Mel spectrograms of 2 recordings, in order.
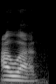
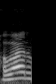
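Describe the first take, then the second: First: The word begins with a vowel sound. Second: The word begins with an h sound. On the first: The speaker calls it right. "এইচটোৰ উচ্চাৰণ নহয়" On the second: The speaker calls it wrong. "ভাবা যে হাৱাৰ বুলি"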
